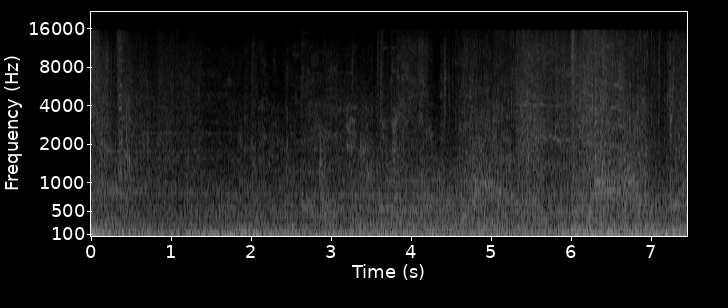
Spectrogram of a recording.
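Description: A deep mechanical rumble drones steadily.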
